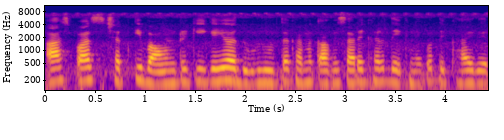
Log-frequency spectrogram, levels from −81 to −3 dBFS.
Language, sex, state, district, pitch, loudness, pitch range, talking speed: Chhattisgarhi, female, Chhattisgarh, Jashpur, 180 Hz, -20 LUFS, 170-185 Hz, 245 wpm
